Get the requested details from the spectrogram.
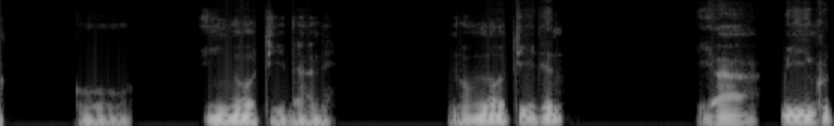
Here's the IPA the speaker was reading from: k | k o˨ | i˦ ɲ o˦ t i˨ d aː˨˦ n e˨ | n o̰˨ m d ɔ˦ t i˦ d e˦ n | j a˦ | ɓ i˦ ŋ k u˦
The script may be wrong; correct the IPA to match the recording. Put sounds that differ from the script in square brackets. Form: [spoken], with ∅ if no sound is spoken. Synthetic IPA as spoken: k | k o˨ | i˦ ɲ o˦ t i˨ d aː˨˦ n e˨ | n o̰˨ m [n] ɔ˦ t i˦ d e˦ n | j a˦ | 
